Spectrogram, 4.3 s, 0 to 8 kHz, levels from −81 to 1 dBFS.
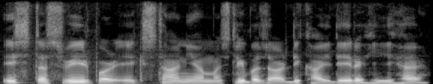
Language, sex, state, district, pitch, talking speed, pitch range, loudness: Hindi, male, Sikkim, Gangtok, 120 Hz, 150 wpm, 115-130 Hz, -16 LUFS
